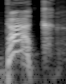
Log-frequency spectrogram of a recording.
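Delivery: very high, despairing outburst; acted shriek of despair; anguished cry. A narrator's reading. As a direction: cry it out at the top of the range. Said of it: "zawołał Villefort, rwąc sobie włosy".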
